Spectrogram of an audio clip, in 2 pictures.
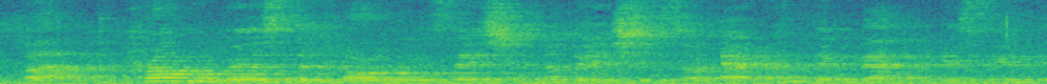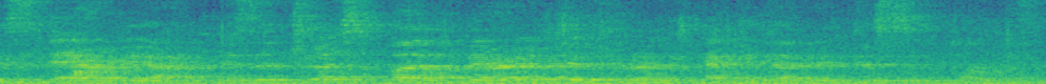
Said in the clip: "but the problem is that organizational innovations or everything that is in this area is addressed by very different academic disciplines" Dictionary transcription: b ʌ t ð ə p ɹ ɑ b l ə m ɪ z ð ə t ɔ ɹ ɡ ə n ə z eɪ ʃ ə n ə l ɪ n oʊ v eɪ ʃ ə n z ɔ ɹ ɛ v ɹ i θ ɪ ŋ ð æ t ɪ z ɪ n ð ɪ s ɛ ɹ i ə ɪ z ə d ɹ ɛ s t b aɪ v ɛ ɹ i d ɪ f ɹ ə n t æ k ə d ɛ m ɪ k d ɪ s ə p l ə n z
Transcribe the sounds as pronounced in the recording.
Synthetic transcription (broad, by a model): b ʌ t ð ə p ɹ ɑ b l ə m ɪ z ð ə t ɔ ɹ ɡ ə n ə z eɪ ə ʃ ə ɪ n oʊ v eɪ ʃ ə n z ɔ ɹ ɛ v ɹ i θ ɪ ŋ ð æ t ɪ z ɪ n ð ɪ s ɛ ɹ i ə ɪ z ə d ɹ ɛ s t b aɪ v ɛ ɹ i d ɪ f ɹ ə n t æ k ə d ɛ m ɪ k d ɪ s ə p l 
